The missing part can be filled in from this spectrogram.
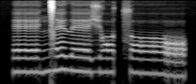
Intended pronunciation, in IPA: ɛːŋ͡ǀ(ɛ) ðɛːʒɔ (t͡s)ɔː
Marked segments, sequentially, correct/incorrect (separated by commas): correct, correct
